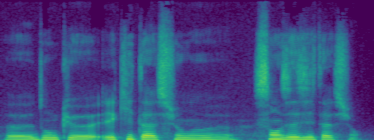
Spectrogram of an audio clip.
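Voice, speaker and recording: A woman in her forties from the Paris region answers interview questions. She hesitates often and fills the pauses. Her voice is mellow and warm, recorded close and dry. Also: mid-range voice, steady tone, no room sound. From Paris region, France. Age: 40s. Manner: hesitant, many filler pauses. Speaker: postal worker, interview guest.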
